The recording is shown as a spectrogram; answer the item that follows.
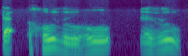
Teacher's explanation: জিহ্বার আগা সামনের উপরের দুই দাঁতের আগার সঙ্গে লাগবে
